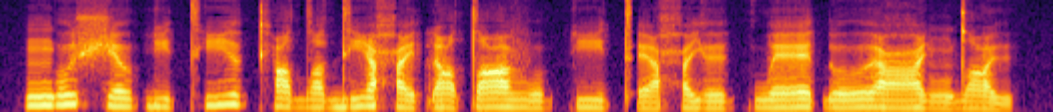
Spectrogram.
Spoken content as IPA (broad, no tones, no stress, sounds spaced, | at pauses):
ŋ o ʃ ɐ ʊ̯ ɠ i tʰ i ə̯ kʰ e dˤ ɨ d i ħ e ɗ a tˤ a v o k i tʼ ɛ ħ j ɘ k w ɛ ɗ o ə̯ ʕ i ŋ dˤ ɨ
